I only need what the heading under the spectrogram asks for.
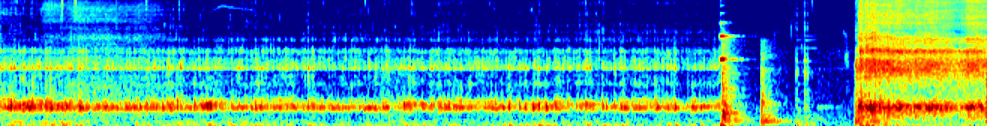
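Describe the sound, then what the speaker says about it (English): A Winetell wine dispenser pushes air out to clean its wine route, a steady faint hiss with a low tone, ending in a couple of clicks and a louder burst of rushing air. "That is air being pushed out."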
